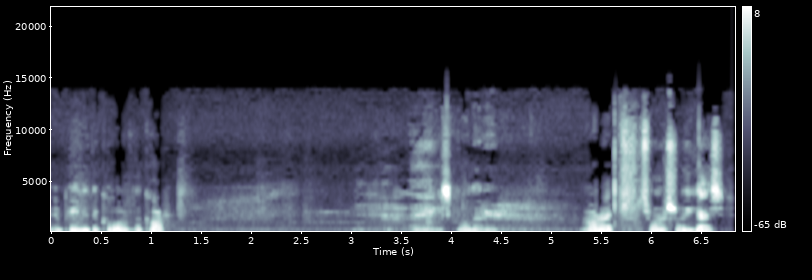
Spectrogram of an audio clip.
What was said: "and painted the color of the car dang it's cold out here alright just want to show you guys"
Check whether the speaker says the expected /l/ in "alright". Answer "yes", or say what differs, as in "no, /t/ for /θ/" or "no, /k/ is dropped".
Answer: yes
